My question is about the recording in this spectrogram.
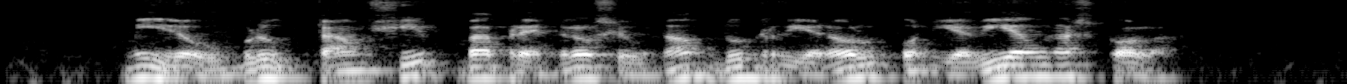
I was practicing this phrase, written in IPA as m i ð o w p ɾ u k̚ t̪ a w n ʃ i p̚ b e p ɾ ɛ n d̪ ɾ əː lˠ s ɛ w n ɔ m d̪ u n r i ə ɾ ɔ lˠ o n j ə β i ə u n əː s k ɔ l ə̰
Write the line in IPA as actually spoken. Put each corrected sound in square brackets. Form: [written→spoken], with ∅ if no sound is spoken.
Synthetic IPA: m i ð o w [p→b] ɾ u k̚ t̪ a w n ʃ i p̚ b [e→a] p ɾ ɛ n d̪ ɾ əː lˠ s ɛ w n ɔ m d̪ u n r i ə ɾ ɔ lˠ o n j ə β i ə u n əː s k ɔ l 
